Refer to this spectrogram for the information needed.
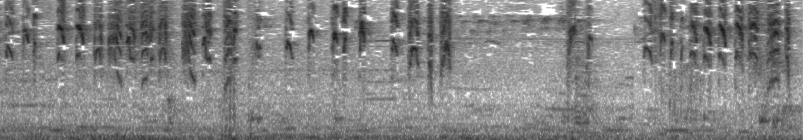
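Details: Rapid chattering song of a crimson sunbird, used to lure other sunbirds to sing: quick bursts of high, piercing chirps, a brief pause near four seconds, then the twittering resumes over a faint low hum.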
